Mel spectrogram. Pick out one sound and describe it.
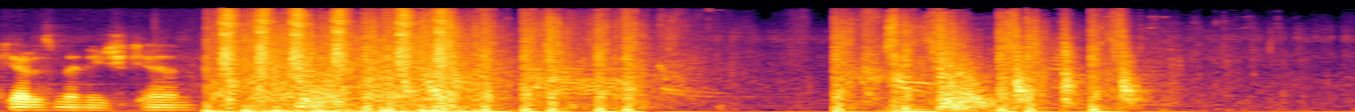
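Rapid gunshots crack loudly in bursts.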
